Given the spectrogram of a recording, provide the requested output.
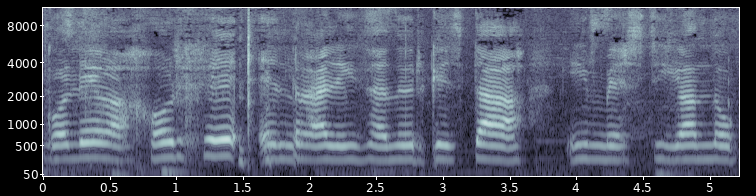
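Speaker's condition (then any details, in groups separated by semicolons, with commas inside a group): Cerebral palsy; private therapies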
